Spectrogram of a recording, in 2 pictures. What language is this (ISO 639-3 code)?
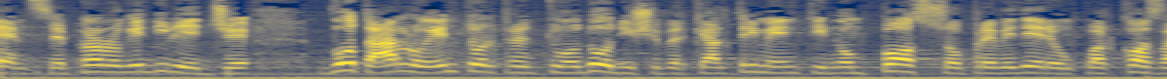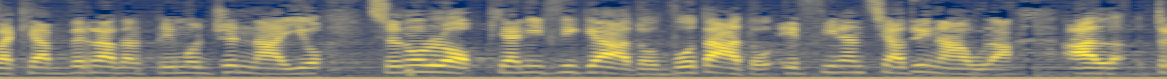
ita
